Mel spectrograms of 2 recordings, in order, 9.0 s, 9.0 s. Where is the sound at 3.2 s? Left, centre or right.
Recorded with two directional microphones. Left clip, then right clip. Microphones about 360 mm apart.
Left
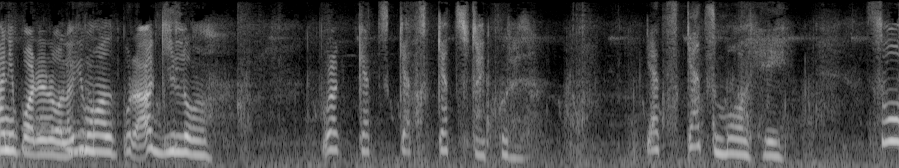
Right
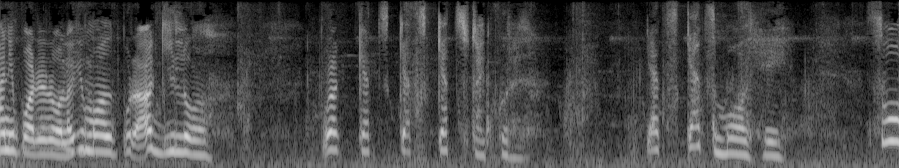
Centre.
